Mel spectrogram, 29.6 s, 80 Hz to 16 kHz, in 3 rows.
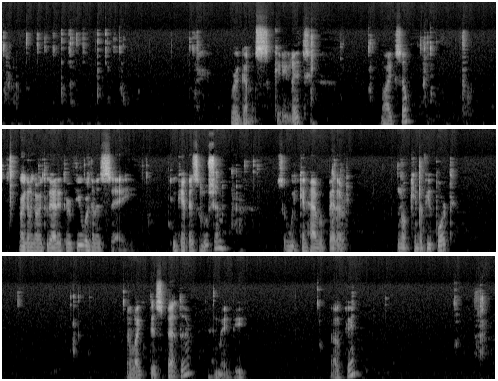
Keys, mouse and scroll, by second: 0.1 click, 0.7 alt+right click, 1.4 alt+middle click, 1.7 alt+right click, 2.1 alt+middle click, 2.4 alt+click, 3.9 click, 7.4 click, 8.5 click, 8.6 click, 10.0 click, 10.7 click, 11.7 click, 12.8 click, 14.9 alt+right click, 14.9 click, 16.6 click, 16.7 e, 17.9 click, 22.2 click, 26.1 click, 28.9 click.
